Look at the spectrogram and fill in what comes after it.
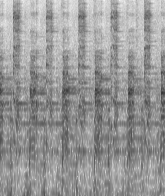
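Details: Toyota Fortuner rocked up and down while stationary gives a rhythmic high-pitched creak, about one and a half a second, from a worn, rusty ball joint; the shock absorber is also damaged.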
